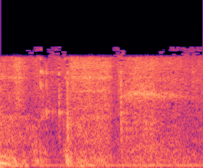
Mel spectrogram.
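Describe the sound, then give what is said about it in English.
Digitalis leaves ground in a mortar with a pestle, giving a continuous rough, gritty scraping with a couple of sharper strokes along the way. “Now I place these leaves into the mortar and grind them up.”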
